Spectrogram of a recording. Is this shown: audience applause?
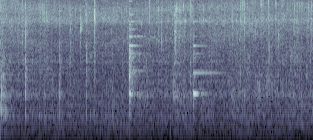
no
